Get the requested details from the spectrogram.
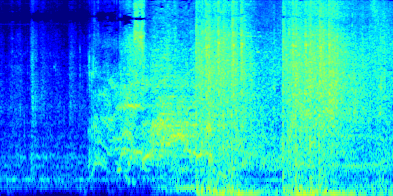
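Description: A gun fires in loud, rough bursts.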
